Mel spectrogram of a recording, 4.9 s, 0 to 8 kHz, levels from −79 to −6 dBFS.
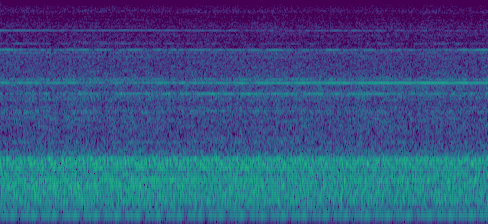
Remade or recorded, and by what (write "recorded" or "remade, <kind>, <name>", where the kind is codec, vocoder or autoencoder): recorded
